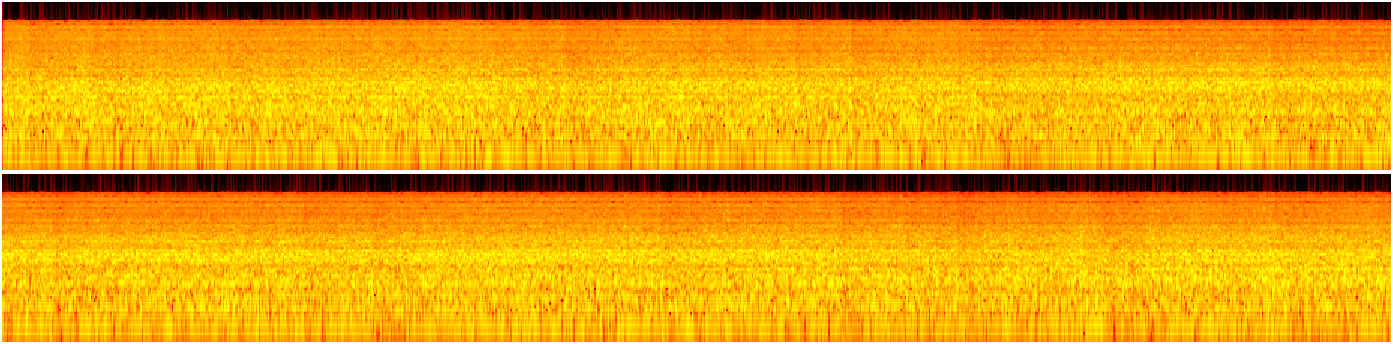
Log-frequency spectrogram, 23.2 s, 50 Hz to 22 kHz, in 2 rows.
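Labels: Loud, steady humming and whirring of a machine. 0:00.0 - 0:23.2

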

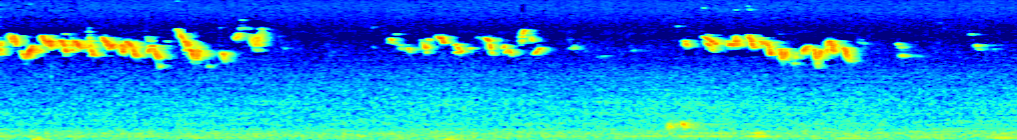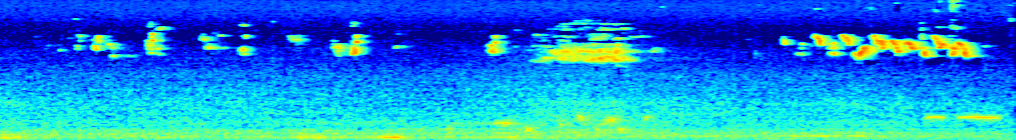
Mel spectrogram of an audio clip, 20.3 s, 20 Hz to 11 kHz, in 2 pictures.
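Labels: A bird singing outdoors. 0:00.0 - 0:02.8
A bird singing outdoors. 0:03.8 - 0:05.6
A bird singing outdoors. 0:06.8 - 0:08.8
A bird sings quietly outdoors. 0:11.1 - 0:14.3
A bird sings quietly outdoors. 0:15.0 - 0:16.6
A bird singing outdoors. 0:17.9 - 0:20.3

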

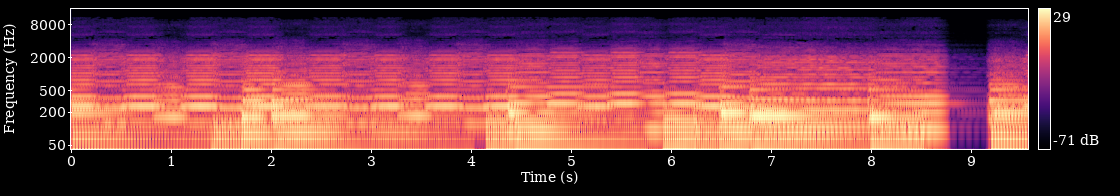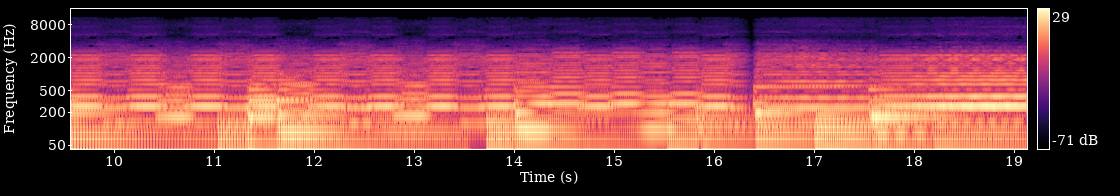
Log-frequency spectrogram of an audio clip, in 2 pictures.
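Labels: Several instruments are being played together in one room. 0:00.0 - 0:19.1

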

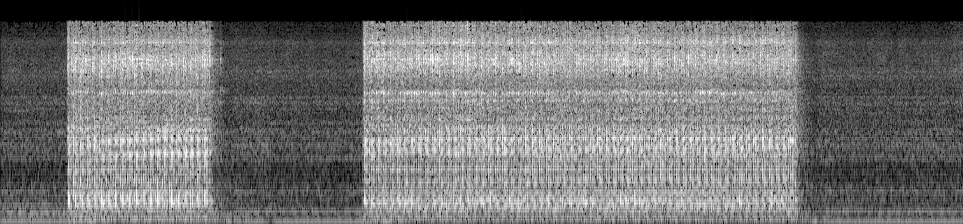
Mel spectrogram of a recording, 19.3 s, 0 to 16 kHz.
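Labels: A jackhammer breaks up concrete with a loud, repetitive pounding sound. 0:00.0 - 0:19.3
Jackhammering continues at a steady pace with intermittent pauses, creating a loud and persistent noise until it stops. 0:00.0 - 0:19.3
The sound is harsh, loud, and jarring. 0:00.0 - 0:19.3

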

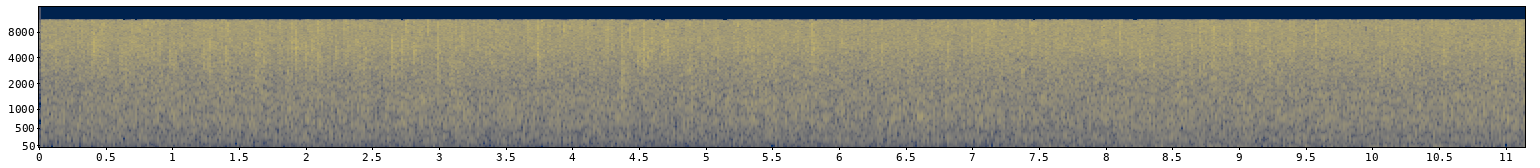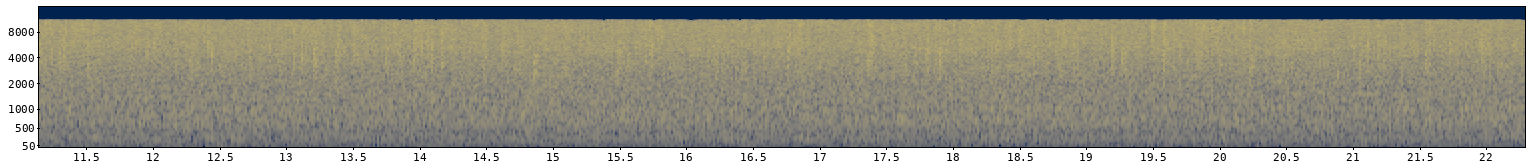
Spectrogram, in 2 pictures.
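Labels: Heavy rain is falling. 0:00.0 - 0:22.3

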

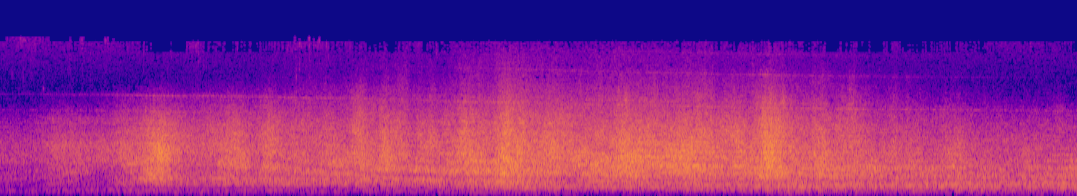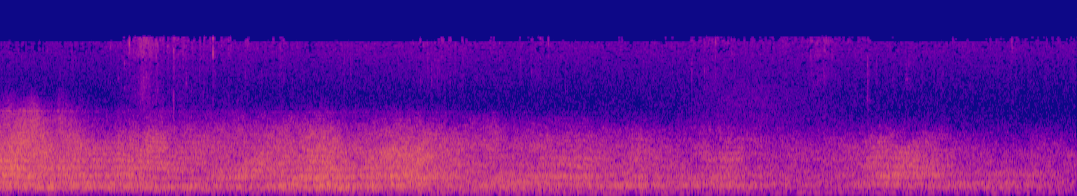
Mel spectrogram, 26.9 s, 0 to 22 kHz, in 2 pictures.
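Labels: A plane taking off and fading away. 0:00.0 - 0:26.9

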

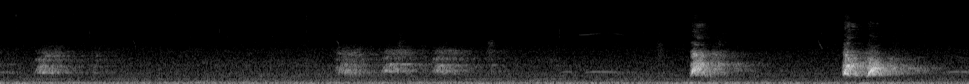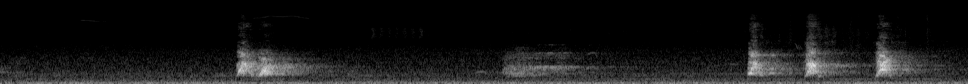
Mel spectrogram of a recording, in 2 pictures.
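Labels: A dog barks once. 0:00.0 - 0:00.9
A dog barks three times. 0:03.3 - 0:05.0
A dog barks loudly. 0:06.8 - 0:07.7
A dog barks loudly twice. 0:08.3 - 0:09.5
A dog barks loudly twice. 0:12.0 - 0:12.9
A bird chirps rapidly. 0:13.3 - 0:14.3
A dog barks with an echo. 0:14.5 - 0:16.0
A dog barks loudly three times. 0:17.0 - 0:19.4

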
